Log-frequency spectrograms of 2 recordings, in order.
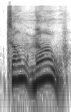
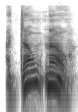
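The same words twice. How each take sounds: First: High-pitched "know", falling at the end; high bewilderment. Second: Said in the usual way. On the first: Real, not acted. Reviewer puzzling over Reeve's fee, high bewilderment on "know". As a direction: throw "I don't know" up high. Answers own budget question, first take.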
